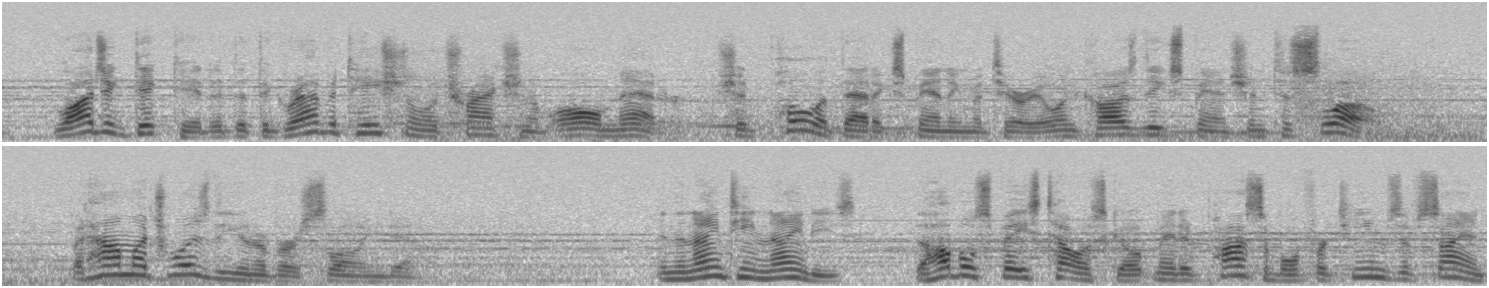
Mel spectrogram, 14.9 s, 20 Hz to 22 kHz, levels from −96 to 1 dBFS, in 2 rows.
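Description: A steady, even hiss sits under the sound from start to finish, constant in level and texture, with no crunch or harshness riding on the louder passages. It is loud, roughly 20 dB below the signal itself. This is low bit depth with dither: the audio has been reduced to just 7 bits, and random dither noise was added before rounding, so the coarse quantisation error turns into smooth white noise rather than distortion.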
